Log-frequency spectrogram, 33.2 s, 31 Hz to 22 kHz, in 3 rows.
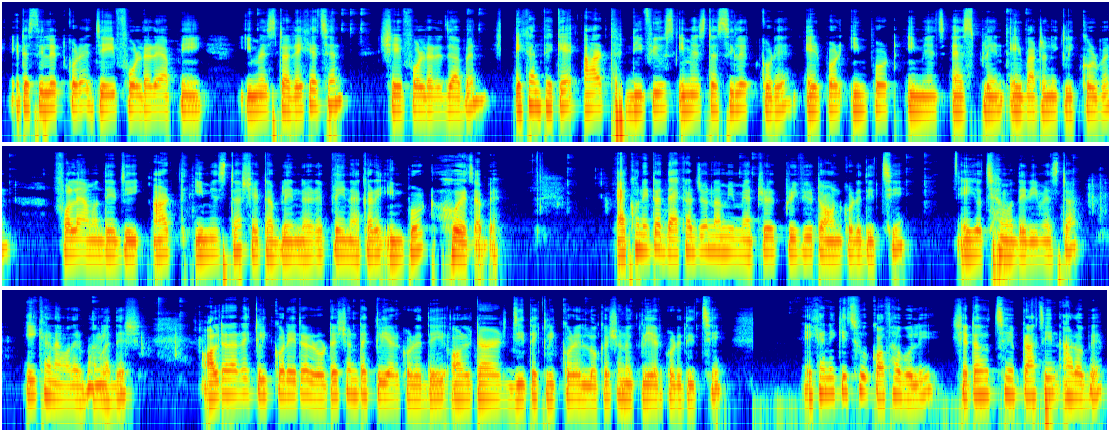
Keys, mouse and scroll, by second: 10.9-12.7 middle drag, 12.7-13.3 scroll up 3, 13.5-17.3 shift+middle drag, 19.8-20.9 middle drag, 20.9-21.4 scroll up 3, 21.4-24.1 shift+middle drag, 24.1 alt+r, 24.5-24.9 scroll down 3, 24.9-26.1 middle drag, 26.1-27.1 scroll up 2, 27.1 alt+g, 27.8-29.6 middle drag.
